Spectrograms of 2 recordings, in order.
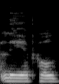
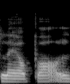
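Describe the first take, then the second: First: The stress is on the first syllable. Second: The stress is on the last syllable. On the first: The speaker calls it right. "please remember the correct pronunciation" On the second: The speaker calls it wrong. "and not Leopold, as you might imagine"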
